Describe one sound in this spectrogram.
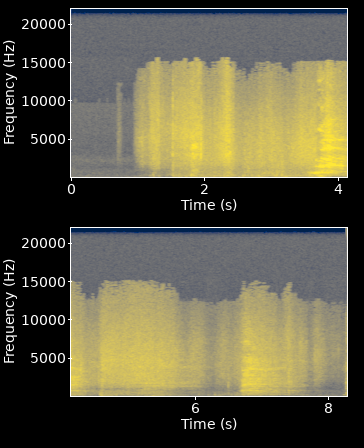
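Bedsheets rustle as someone shifts in bed.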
